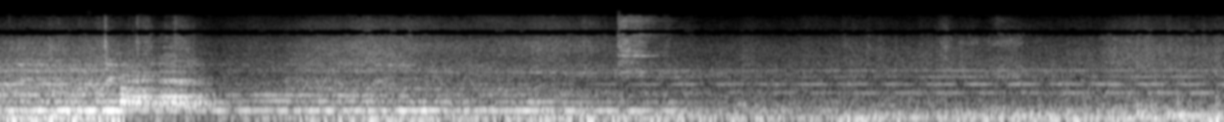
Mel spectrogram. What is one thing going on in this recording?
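Freight cars clatter and rattle on the rails.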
